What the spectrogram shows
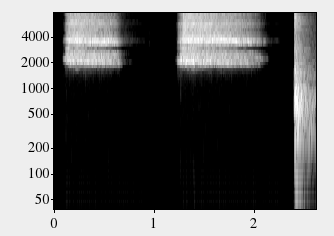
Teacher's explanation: ch is an aspirated version of zh Just enhance the air puff a little bit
